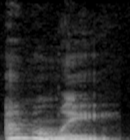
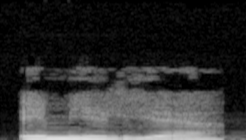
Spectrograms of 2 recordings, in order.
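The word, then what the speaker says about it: Emilie: If I saw it in English, I would pronounce it Emily. Well, let's listen to what it sounds like in German. Emelia.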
